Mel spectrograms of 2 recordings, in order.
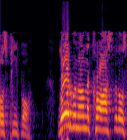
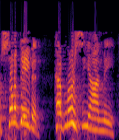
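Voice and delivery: higher, insistent cry for mercy; crying out harder; 6 semitones higher than usual. A narrator's reading. Blind man refuses to be silenced, crying out harder. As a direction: call out all the more, pitch raised. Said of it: "he cried out all the more".

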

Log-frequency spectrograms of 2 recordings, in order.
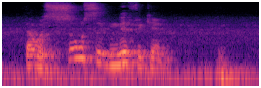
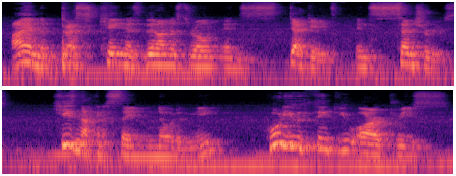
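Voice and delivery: imitating a furious king; 3 semitones higher than usual. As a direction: rage like a proud king who won't be told. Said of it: "I can just hear him right now".

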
